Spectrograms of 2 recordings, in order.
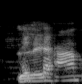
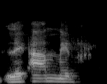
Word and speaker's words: Leamer: Lawrence Limen. – Limer. Mira. – Perfecto, ya, ya estoy. – Leamer. – Para los hispanoparlantes. Sí que luego se enojan cuando les corrijo la pronunciación, Leamer.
